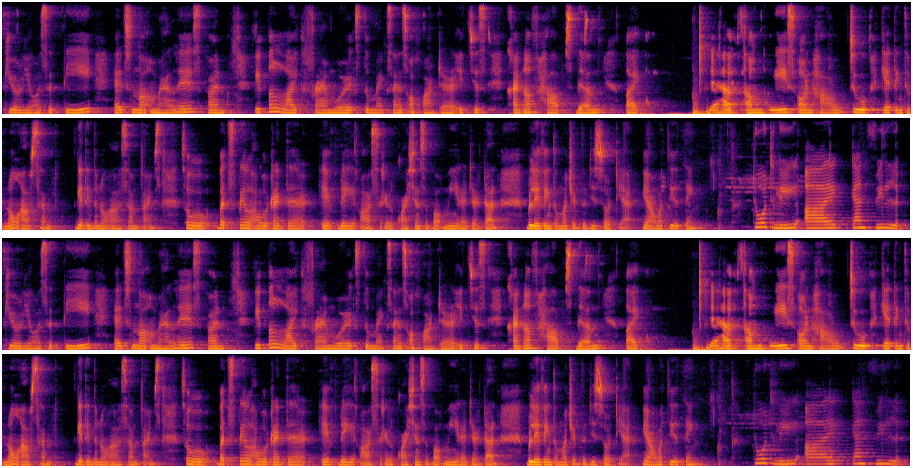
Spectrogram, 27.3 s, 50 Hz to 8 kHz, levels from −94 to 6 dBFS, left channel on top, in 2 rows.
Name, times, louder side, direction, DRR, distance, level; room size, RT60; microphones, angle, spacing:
voice 1, 0.0-9.6 10.6-14.4 14.7-24.1, equal, 5° right, 12 dB, 0.3 m, -24 dB
voice 2, 24.5-27.1, left 4 dB, 60° left, 15 dB, 0.5 m, -24 dB
13.5 x 5.1 x 5.9 m, 0.95 s
head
